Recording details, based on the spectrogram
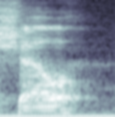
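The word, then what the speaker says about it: Kjell: Obviously, my brother's name is Shell, and it's spelled K-J-E-L-L.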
